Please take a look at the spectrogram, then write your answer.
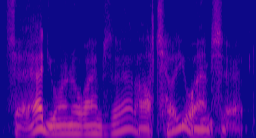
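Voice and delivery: a low, quiet, sulky comeback; sulky sad reply. Acted. Answering God's gentle question with a low, quiet sulk.

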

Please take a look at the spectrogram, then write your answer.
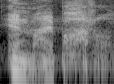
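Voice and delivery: hushed whisper of God's words. Acted. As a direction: whisper it tenderly. Quoting God, voice drops.

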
